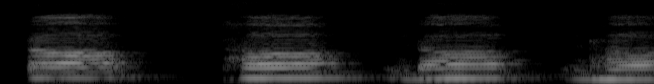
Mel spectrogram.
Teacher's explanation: ট বর্গের এই বর্ণগুলি উচ্চারণ করার সময় জিভ মূর্ধাকে স্পর্শ করছে। সেই জন্য এই বর্ণগুলিকে বলা হয় মূর্ধন্য বর্ণ।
